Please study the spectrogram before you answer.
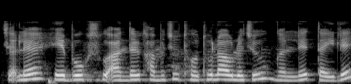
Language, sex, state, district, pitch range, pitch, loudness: Wancho, female, Arunachal Pradesh, Longding, 205-230 Hz, 215 Hz, -16 LUFS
